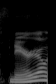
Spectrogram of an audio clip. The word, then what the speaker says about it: Fenario: And there he suggests that Fenario is a perfect place name. If you need a generic name for an indeterminate place because it has 4 syllables, fen, ner, re, o.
